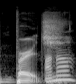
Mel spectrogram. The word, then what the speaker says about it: Burch: yeah how do you say your name Burch Burch Burch common mispronounced as an approach yeah Burch Burch Burch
